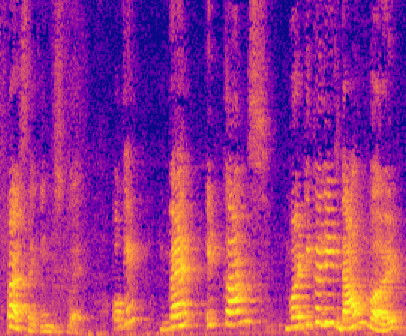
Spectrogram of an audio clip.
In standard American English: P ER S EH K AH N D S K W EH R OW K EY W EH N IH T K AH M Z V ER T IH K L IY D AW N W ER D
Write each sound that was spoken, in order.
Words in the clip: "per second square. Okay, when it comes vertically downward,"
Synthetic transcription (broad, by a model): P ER S EH K AH N D S K W EH R OW K EY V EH N IH T K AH M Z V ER T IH K L IY D AW N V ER D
